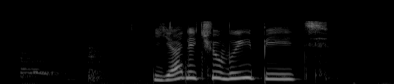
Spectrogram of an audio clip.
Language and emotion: Russian, positive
